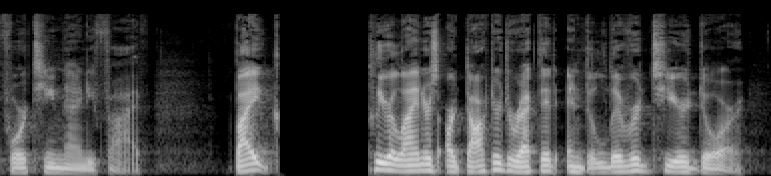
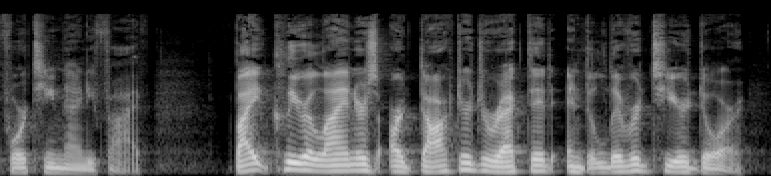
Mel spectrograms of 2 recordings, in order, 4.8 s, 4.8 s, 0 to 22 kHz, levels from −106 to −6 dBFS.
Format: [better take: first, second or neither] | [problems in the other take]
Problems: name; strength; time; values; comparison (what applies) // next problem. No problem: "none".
second | audio freezing; at 1.5 s for 0.5 s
